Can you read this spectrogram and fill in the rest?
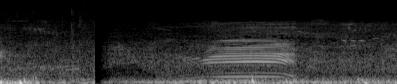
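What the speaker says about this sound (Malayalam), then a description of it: "പോത്തുണ്ടോ? പശുവേ ഉള്ളൂ അല്ലേ?" A cow at an eco park in Iritty gives a single drawn-out moo of about a second, moderately close, after an abrupt cut, set against low outdoor background noise.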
